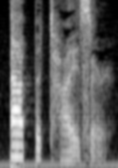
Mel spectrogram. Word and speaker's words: appetizer: a true t attack appetizer and secretary are longer words they have both primary and secondary stress primary stress is at the beginning of these words but the T still falls on a stressed syllable it's secondary stress a little weaker but still stressed that's why it's still a true tea and we say appetizer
